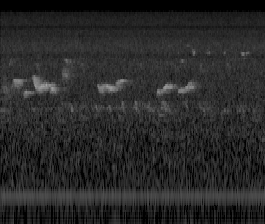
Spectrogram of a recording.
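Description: Faint birdsong: a few short chirping phrases, one every second or so, over near silence with a low steady hum underneath.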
